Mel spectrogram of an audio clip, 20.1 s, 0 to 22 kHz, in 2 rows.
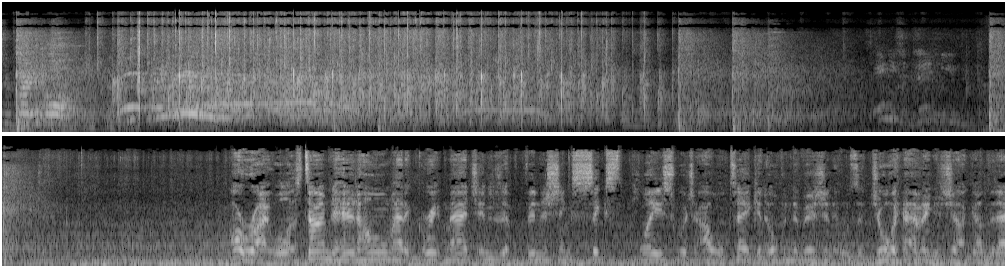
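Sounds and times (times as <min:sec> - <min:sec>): crowd clapping and cheering: 0:00.8 - 0:07.1
vehicle cabin rumble: 0:10.4 - 0:20.0.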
